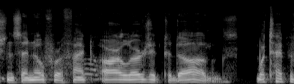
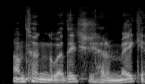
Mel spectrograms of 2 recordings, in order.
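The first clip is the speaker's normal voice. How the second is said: ordinary talk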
